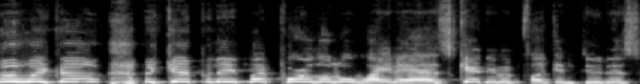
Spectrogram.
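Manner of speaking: very high, tearful, blubbering crying voice. Describing a woman crying in a tv interrogation room, mock crying. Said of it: "just crying like".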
